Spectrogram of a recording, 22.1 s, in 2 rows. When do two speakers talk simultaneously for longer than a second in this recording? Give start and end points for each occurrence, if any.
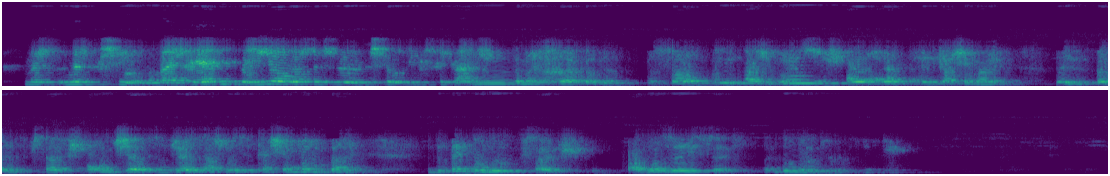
none

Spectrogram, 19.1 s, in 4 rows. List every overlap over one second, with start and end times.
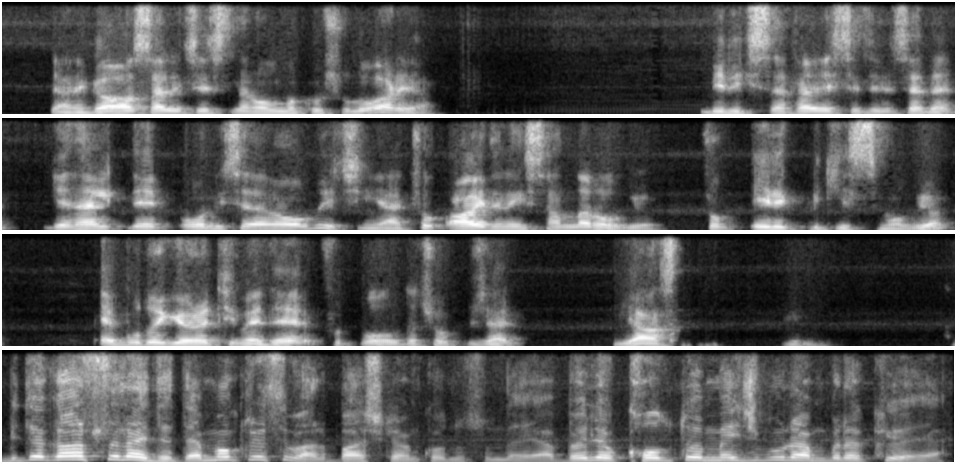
none

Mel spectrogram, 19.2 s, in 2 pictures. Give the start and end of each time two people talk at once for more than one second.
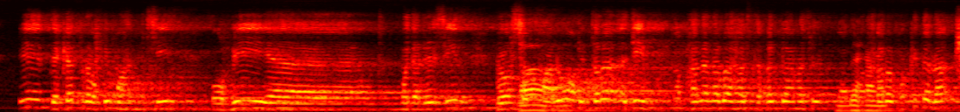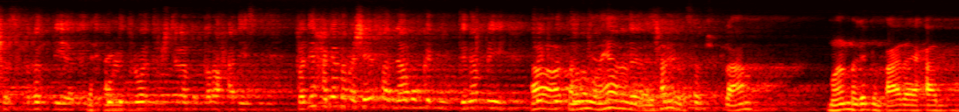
15.0-16.4

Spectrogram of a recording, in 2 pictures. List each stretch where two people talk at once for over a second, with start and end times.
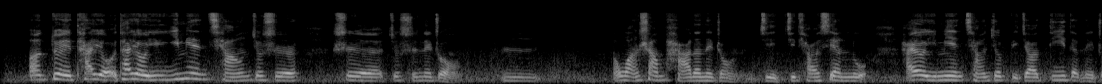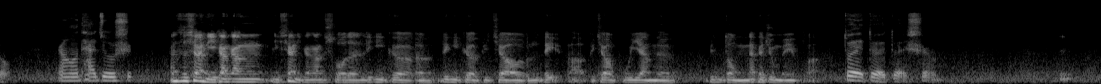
none

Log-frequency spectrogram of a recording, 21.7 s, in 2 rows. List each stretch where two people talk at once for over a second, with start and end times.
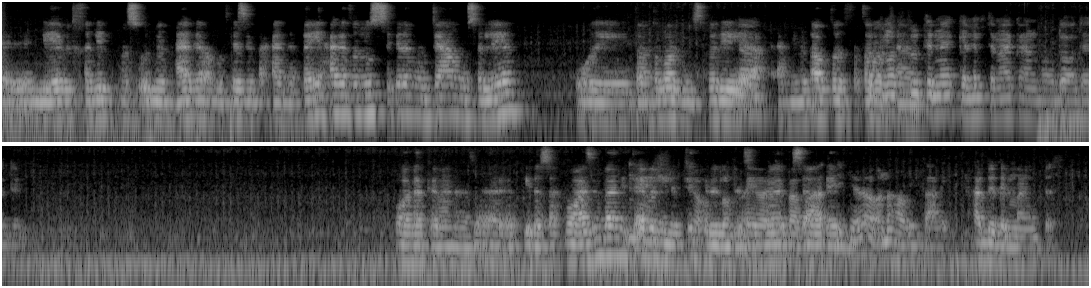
17.1-19.4

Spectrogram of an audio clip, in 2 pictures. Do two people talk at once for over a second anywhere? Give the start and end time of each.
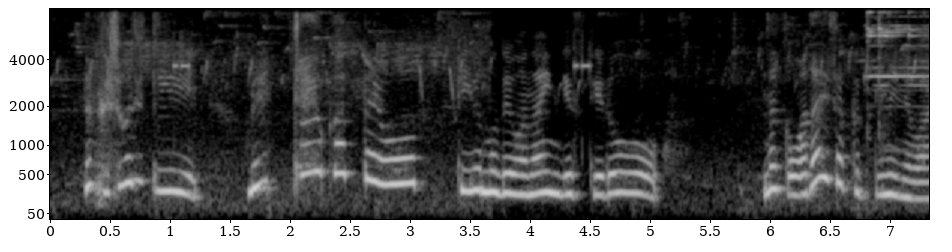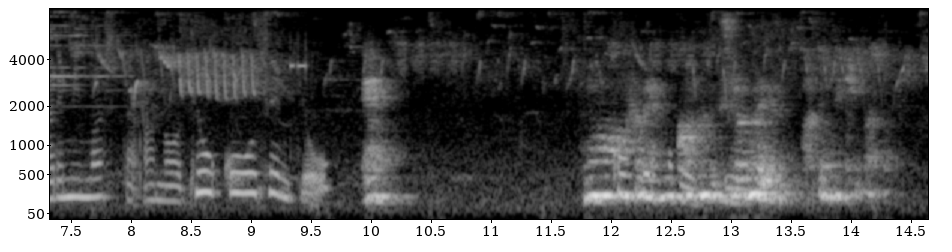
12.0-13.3

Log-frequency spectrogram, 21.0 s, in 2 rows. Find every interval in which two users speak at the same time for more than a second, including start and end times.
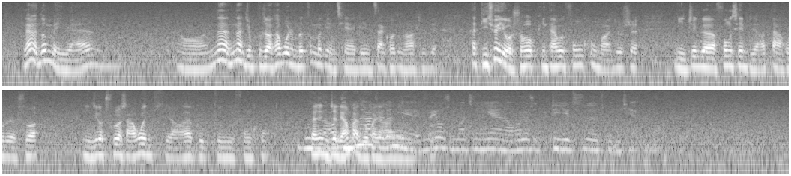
14.6-16.1

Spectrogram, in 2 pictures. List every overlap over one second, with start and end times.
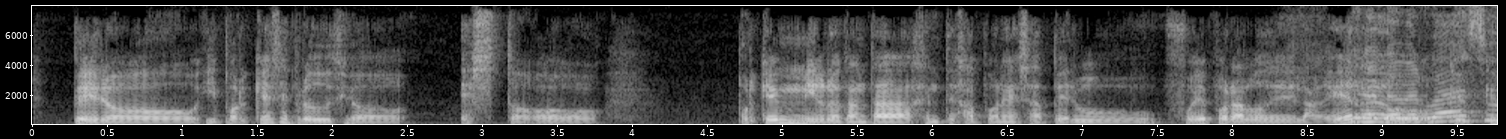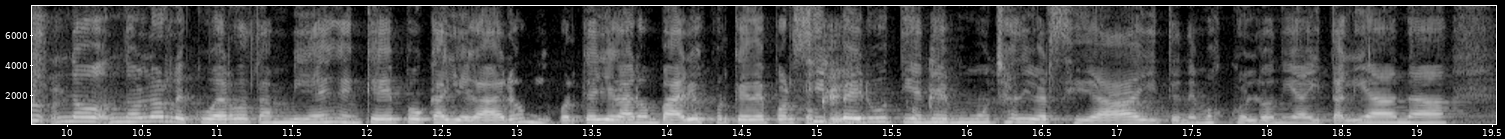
8.8-10.0

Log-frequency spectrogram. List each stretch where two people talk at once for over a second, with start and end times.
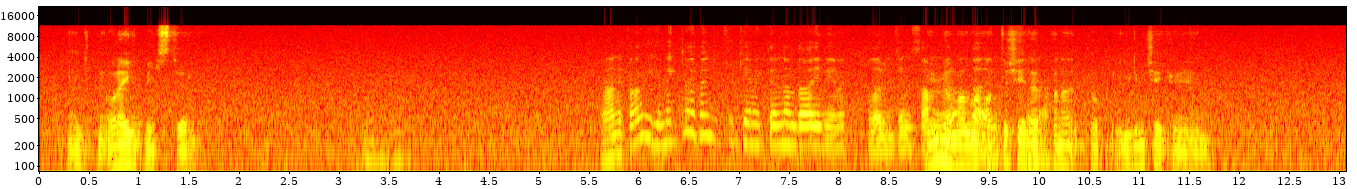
8.9-10.1

